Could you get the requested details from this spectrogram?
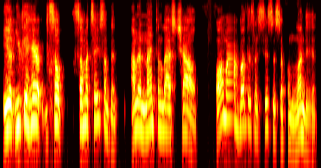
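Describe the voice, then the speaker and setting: A middle-aged man from Brooklyn, a guest singer, telling lively stories in casual chat, often repeating his words. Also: a little high, brisk, breathy edge, no room sound, low-quality recording. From Brooklyn, United States. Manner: animated storyteller, repeats words, calls people man.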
